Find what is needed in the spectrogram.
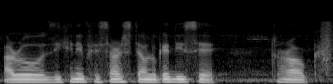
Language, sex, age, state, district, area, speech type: Assamese, male, 30-45, Assam, Dibrugarh, rural, spontaneous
